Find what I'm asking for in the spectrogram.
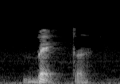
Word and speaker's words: Bet: Nella pronuncia quella Yud centrale salta e diventa Bet.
